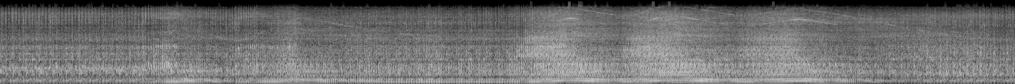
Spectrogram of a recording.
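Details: Used VW 1.9 TDI 1Z (AHU) engine, 74,300 miles, with AC compressor, dirty and oxidized: revs climb and fall back cleanly with even clatter, no knocks or misses; healthy, free-revving diesel running.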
